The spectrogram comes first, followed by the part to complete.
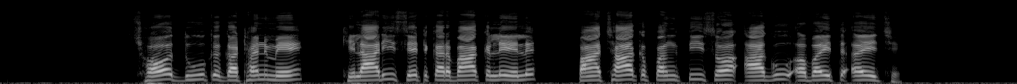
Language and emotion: Maithili, neutral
